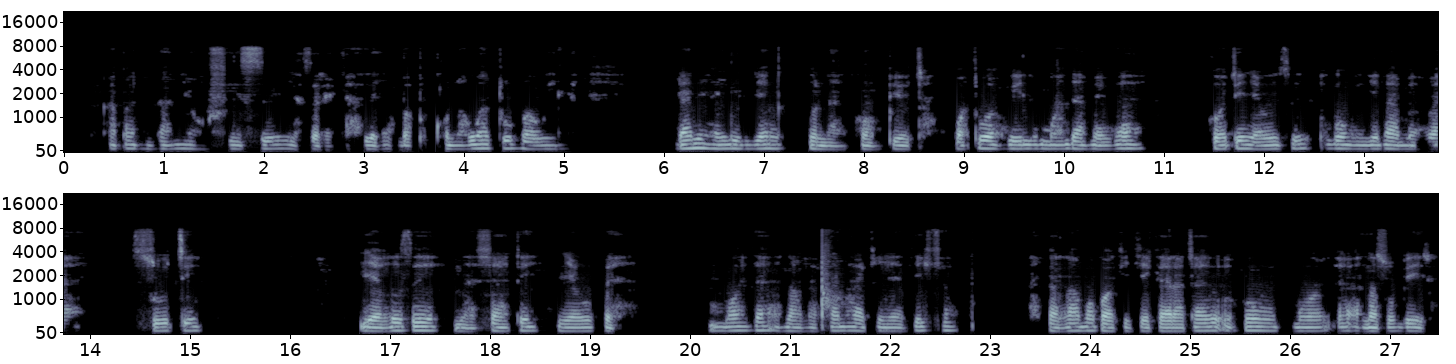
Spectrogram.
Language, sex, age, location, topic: Swahili, male, 25-35, Nakuru, government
